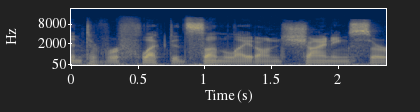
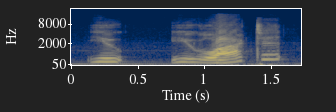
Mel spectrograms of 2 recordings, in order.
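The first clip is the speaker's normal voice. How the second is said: higher, louder stammering; stunned disbelief; 13 semitones higher, 7 dB louder than usual. Acted. Applejack asks Dash in disbelief, stammering. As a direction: stammer in shock.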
